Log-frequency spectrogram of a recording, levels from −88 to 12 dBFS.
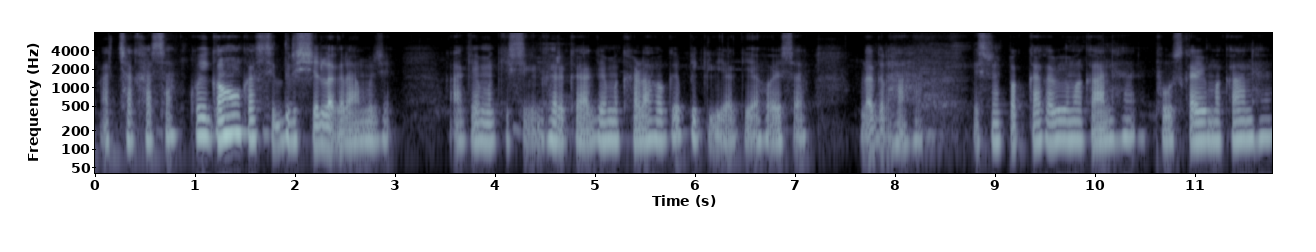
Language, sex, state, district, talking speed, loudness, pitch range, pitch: Maithili, male, Bihar, Supaul, 200 wpm, -29 LUFS, 135-150 Hz, 145 Hz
